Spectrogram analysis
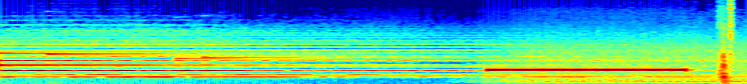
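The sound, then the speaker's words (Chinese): A telephone being dialed from inside a car to call a colleague: a long, layered steady tone, then a single held tone, ending in a few sharp clicks. “坐进车里，孟昭给市局的同事拨了电话。”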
